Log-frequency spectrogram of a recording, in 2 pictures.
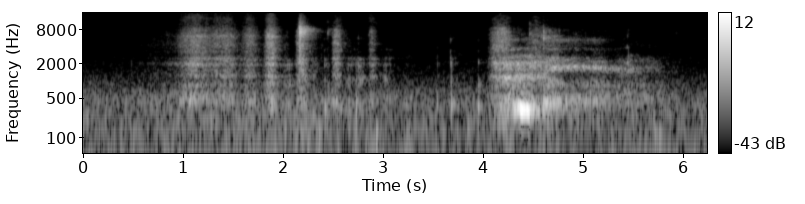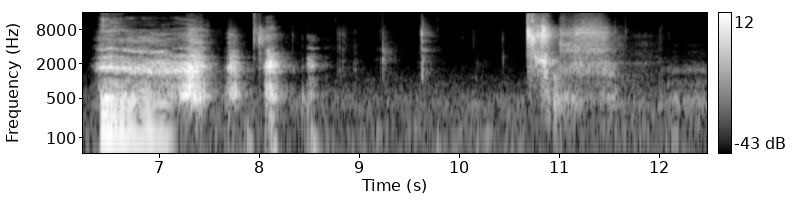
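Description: A man flossing his teeth with a floss pick up close: small clicks and snaps from the mouth, breathy noises, a short voiced grunt about six seconds in and a loud burst of breath near eleven seconds.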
